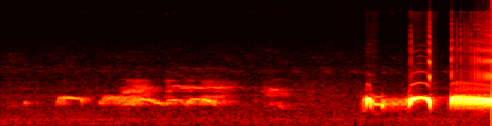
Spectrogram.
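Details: Spotted dove luring and calling in the morning; faint soft coos from a distant bird first, then a loud near sequence of short arched coos ending in a long sustained note.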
